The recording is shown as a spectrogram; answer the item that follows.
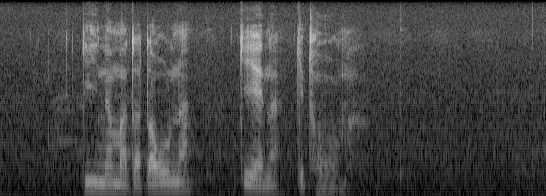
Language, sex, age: Northern Sotho, male, 22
